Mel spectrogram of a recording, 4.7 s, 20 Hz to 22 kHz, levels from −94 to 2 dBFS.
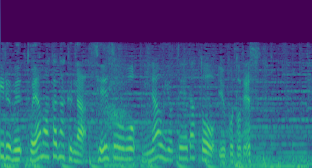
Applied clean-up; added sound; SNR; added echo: none; Cough; 19 dB; none.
